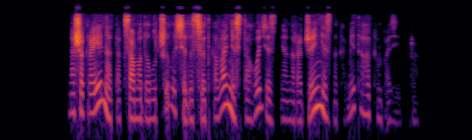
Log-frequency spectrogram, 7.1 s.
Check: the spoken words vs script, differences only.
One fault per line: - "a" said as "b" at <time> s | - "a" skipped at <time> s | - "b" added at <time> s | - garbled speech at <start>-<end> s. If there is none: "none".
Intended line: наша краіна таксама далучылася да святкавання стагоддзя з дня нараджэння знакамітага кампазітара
none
